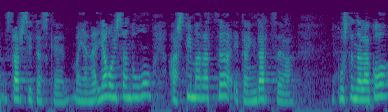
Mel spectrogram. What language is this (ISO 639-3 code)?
eus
